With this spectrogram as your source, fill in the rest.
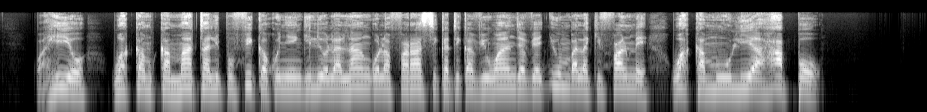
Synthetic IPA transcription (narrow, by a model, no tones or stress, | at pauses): kwʔa̰ɦijɔ | wakam̩kamataːlipɔfikakwɛɲɛiŋɡiliɔlalaŋɡɔlafaɾasikatikaviwand͡ʒavjaʄumbalakifalmɛ | wakamuːliaɦapɔ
